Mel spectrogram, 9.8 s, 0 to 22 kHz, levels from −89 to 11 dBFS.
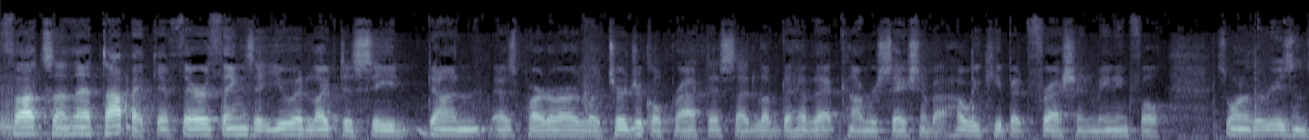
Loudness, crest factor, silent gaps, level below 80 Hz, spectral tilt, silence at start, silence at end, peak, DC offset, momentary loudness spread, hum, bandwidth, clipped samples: -23 LUFS; 22 dB; none; -54 dBFS; -5.5 dB/octave; 0 s; 0 s; -2 dBFS; under 0.1%; 11 LU; none; 15 kHz; under 0.1%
